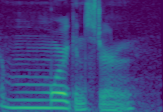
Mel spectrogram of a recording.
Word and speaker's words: Morgenstern: Okay, my sixth favorite book is The Night Circus by Erin Morgenstern.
